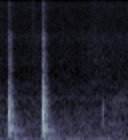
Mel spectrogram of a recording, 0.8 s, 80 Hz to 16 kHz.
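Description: Two sharp knocks on the wood-look interior trim panel of a Mercedes S350d. The knocks are short, hollow and high-pitched, with almost no ring, and sound like plastic rather than wood, a disappointing choice of material.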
